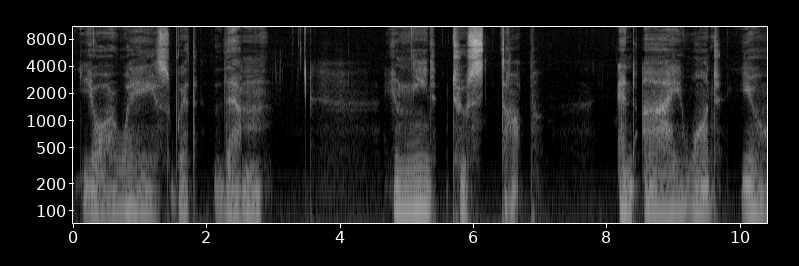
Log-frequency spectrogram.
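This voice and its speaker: A man voicing a menacing alien scientist in a soft-spoken ASMR roleplay, breathy and half-whispered, with a pompous, formal, deliberate delivery. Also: deep voice, dry recording, heavily acted. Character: menacing male alien scientist bent on world domination.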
